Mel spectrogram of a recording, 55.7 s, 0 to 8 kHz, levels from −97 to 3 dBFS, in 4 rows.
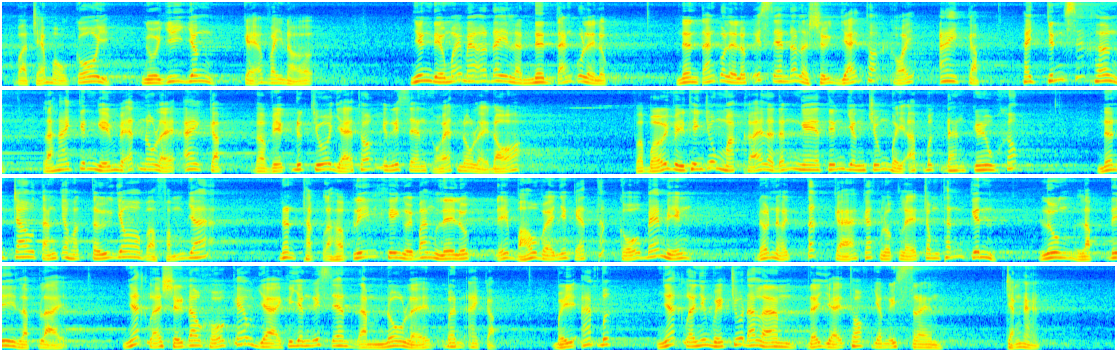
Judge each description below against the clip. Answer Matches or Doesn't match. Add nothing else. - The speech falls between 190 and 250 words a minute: Doesn't match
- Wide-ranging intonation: Matches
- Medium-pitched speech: Matches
